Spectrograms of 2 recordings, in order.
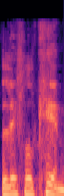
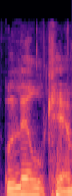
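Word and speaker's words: Lil' Kim: it's a track by Little Kim but how are you pronouncing it I'm pronouncing that correctly Lil Kim oh no T's involved and it's a jump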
